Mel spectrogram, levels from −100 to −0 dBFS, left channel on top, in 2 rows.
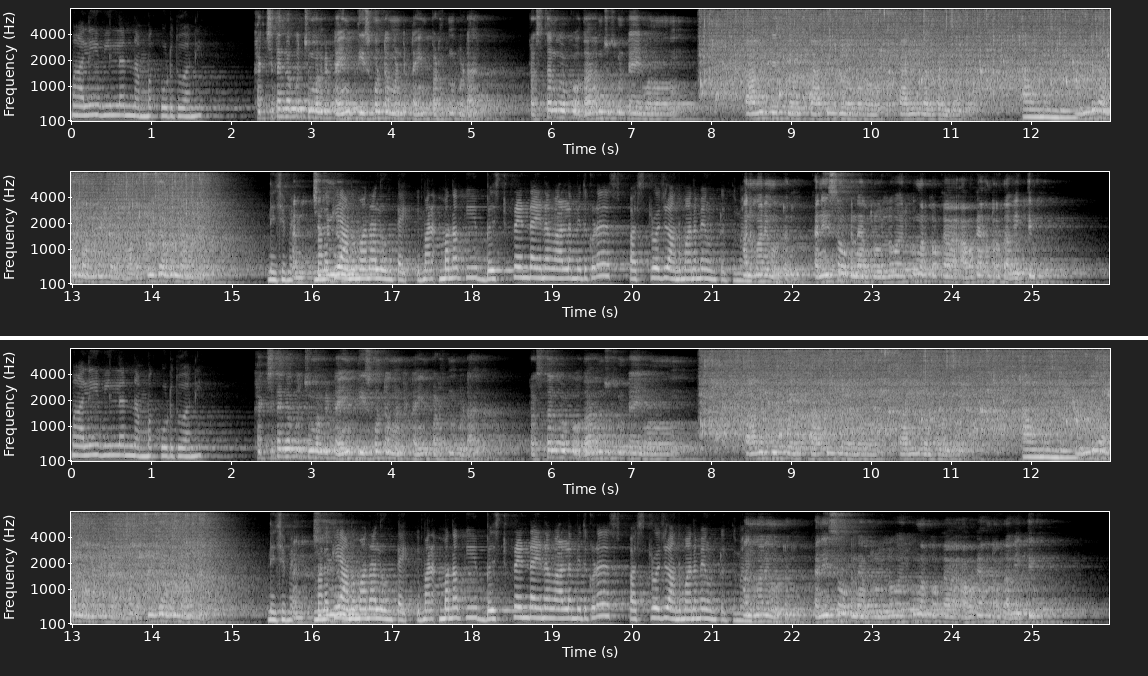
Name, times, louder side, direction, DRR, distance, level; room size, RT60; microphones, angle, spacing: voice 1, 0.0-1.6 11.9-12.6 15.4-21.5, equal, 5° right, 8 dB, 0.5 m, -25 dB
voice 2, 2.3-5.2 5.7-7.6 8.4-11.2 12.5-14.7 15.7-16.4 21.4-25.0, left 1 dB, 45° left, 3 dB, 2.9 m, -26 dB
sound 1, 7.8-14.7, left 1 dB, 20° left, 4.6 m, -31 dB
29.0 x 17.5 x 9.3 m, 2.5 s
head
